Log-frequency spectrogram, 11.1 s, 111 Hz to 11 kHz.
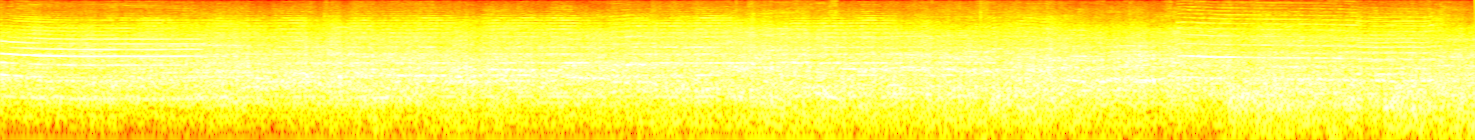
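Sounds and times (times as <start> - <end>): high-pitched crowd tone: 0.0 - 11.0
loud arena crowd noise: 0.0 - 11.0.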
